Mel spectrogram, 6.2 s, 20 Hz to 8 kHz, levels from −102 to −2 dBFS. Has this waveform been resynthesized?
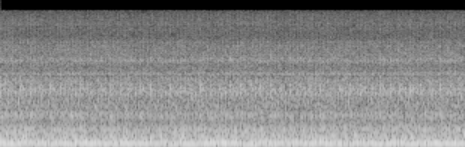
yes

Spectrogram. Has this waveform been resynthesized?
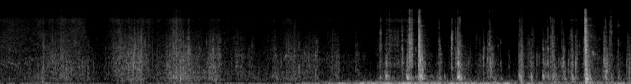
no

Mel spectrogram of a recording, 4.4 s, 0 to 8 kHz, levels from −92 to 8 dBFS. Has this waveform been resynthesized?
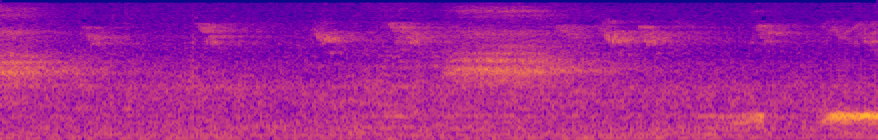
yes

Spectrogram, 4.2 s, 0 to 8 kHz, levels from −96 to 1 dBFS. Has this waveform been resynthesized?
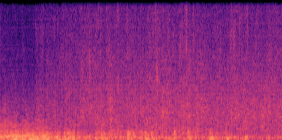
yes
